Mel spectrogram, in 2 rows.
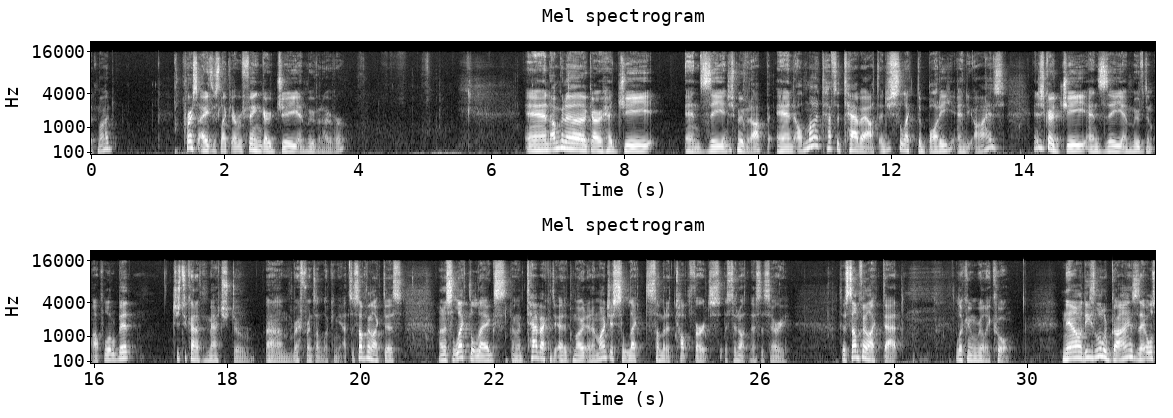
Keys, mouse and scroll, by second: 1.0 a, 1.7-2.1 shift+middle drag, 2.4 g, 5.8 shift+middle drag, 6.5 g, 9.7-10.0 shift+middle drag, 10.7 Tab, 12.0-12.7 drag, 13.1 g, 19.2-19.8 shift+middle drag, 21.9 Tab, 22.3-23.0 shift+middle drag, 22.6 z, 23.3-24.2 drag, 24.4 x, 25.4-25.9 shift+middle drag, 27.0-27.3 shift+middle drag, 27.6 z, 28.6-29.0 shift+middle drag, 31.0-31.3 middle drag, 31.6 shift+middle drag.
